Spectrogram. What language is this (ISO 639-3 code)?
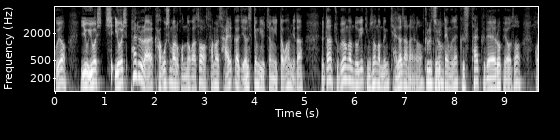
kor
